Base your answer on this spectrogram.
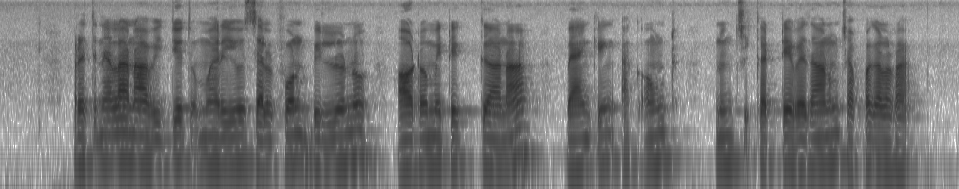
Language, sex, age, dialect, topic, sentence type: Telugu, male, 18-24, Utterandhra, banking, question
